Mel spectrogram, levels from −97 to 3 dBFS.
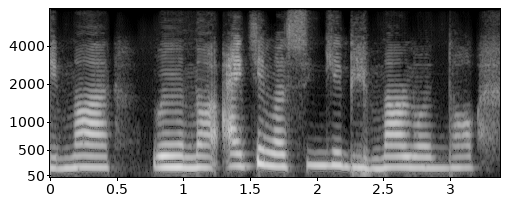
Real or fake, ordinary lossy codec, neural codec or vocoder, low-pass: fake; none; codec, 16 kHz, 0.5 kbps, X-Codec, HuBERT features, trained on general audio; none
